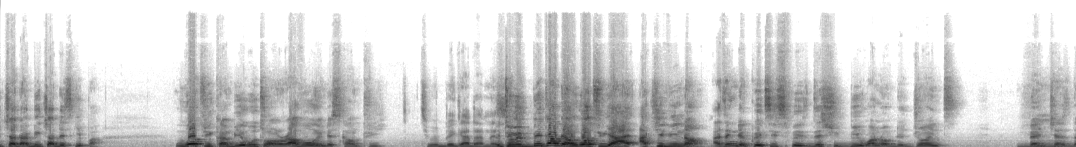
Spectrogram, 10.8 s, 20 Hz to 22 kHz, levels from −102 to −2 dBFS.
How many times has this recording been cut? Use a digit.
1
